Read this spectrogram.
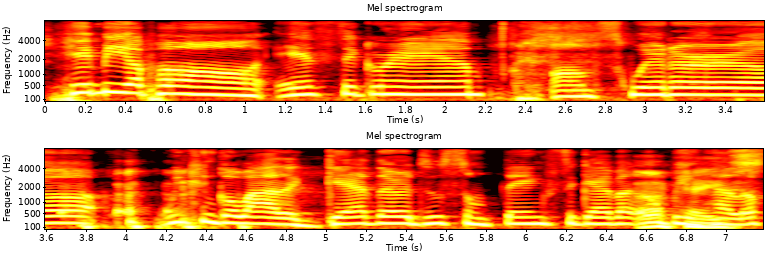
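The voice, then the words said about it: Bad put-on American accent. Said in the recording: “Stop this awful American accent.”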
